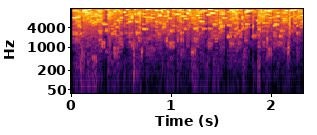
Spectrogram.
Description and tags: Beautiful glitch obtained by playing a video file forced into audio stream..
